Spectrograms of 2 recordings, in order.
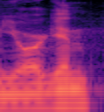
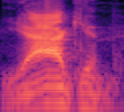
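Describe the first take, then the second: First: It is said in his ordinary accent. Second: It is said in a Boston accent.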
